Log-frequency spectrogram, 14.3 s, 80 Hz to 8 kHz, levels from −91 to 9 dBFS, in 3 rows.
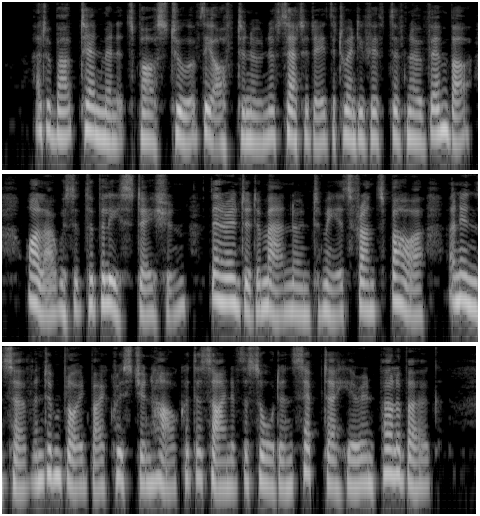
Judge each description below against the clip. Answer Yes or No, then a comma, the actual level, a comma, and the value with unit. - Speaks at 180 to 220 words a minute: Yes, average, 200 wpm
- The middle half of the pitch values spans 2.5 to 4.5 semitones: Yes, average, 3.3 semitones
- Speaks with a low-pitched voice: No, high, 195 Hz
